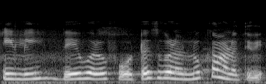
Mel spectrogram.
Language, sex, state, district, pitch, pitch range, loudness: Kannada, female, Karnataka, Bidar, 260 Hz, 245-290 Hz, -13 LUFS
